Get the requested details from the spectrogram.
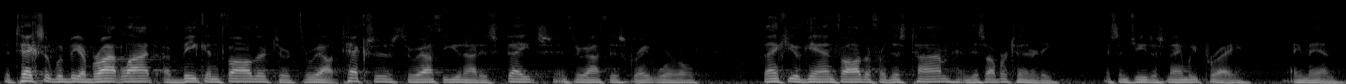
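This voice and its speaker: Male chaplain, mellow voice, earnest repetitive prayer, big hall reverb. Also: on the low side, moderate pace. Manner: repetitive earnest invocation, often addressing Father. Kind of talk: opening prayer. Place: legislative chamber. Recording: long reverb of a large hall.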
